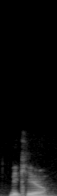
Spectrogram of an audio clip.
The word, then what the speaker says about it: Mikio: hello thanks for having me and am i pronouncing your name correctly the first name um yes mikio yeah brilliant so for our podcast listeners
